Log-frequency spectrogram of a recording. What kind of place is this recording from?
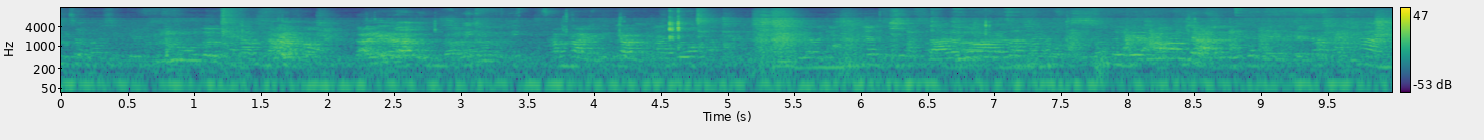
restaurant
